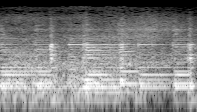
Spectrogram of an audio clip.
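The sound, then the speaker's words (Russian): Sea waves wash in steadily under the southern sun as someone wades in waist-deep, a continuous hiss of water with soft swells rising every half second or so. A faint sustained tone hums underneath. “вот оно, южное солнце на море. Заходим по пояс, а дальше плывем.”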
